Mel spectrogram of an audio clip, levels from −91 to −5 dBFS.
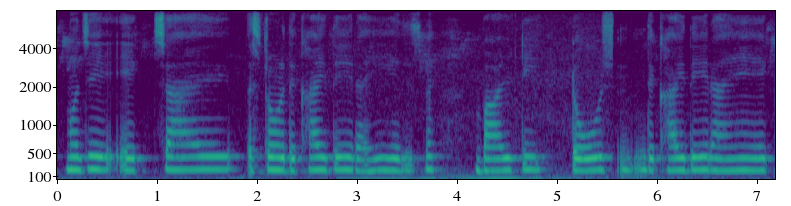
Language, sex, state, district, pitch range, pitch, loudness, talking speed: Hindi, female, Chhattisgarh, Kabirdham, 210-220 Hz, 220 Hz, -42 LUFS, 125 wpm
